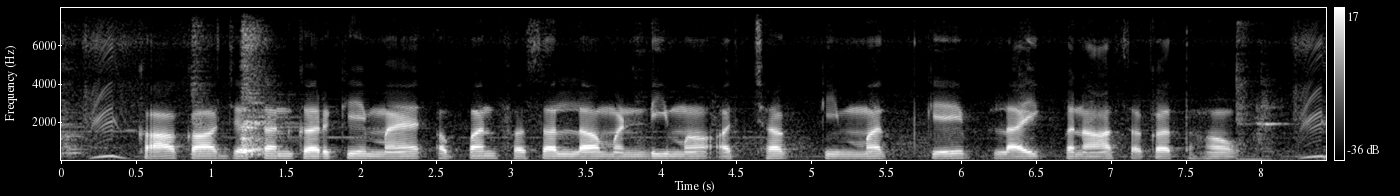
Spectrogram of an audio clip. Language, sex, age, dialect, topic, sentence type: Chhattisgarhi, female, 18-24, Central, agriculture, question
